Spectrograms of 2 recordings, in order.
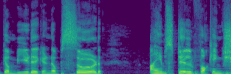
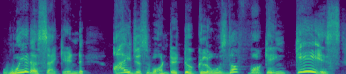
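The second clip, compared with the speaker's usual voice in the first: slow, louder mock cop; mock sudden turn; 4 semitones higher, 3 dB louder, slower than usual. Cop covering himself to Jaya's husband, slow mock. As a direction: hold up, stretch it out in mock innocence. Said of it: "then he's like".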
